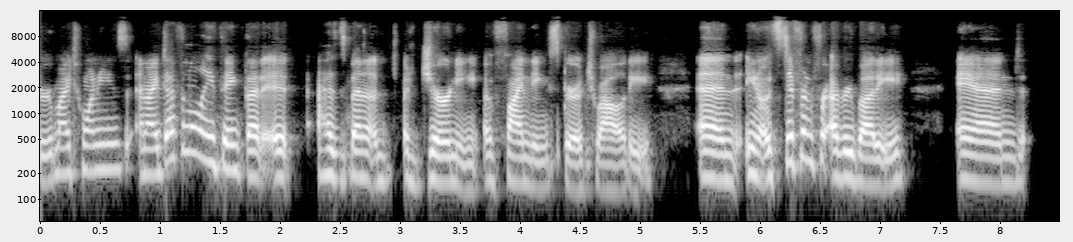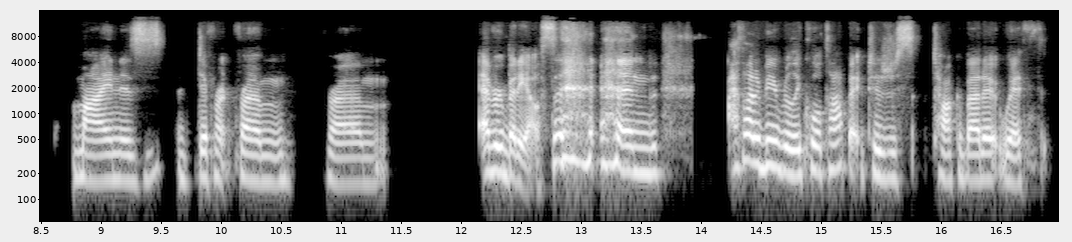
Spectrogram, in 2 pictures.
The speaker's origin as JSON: {"language": "English", "region": "Minnesota", "country": "United States", "moved": "as an adult", "said": "I'm from Minnesota"}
